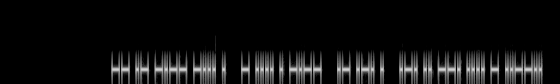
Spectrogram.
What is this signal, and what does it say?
Morse code, heard as a keyed tone, about 50 wpm, 700 Hz. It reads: MAYBE THEY ARE RIGHT?
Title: Sentences from Top 1000 Words 50wpm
